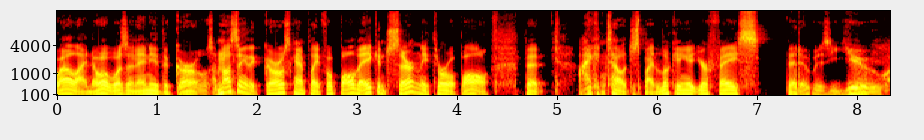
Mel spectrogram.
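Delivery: imitated American accent. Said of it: "maybe I'll just go with American".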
